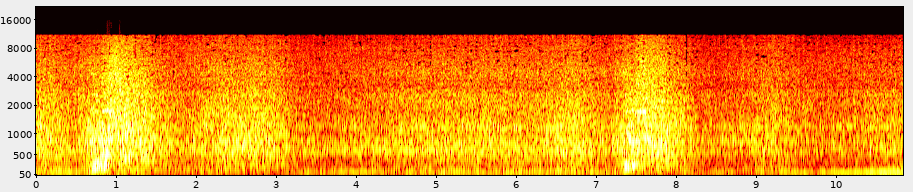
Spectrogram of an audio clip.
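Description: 1963 Dodge Polara's 426 Max Wedge V8 with dual four-barrel carburettors idling. The throttle is blipped twice, about a second in and again near the end, each rev rising quickly and falling back to idle.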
